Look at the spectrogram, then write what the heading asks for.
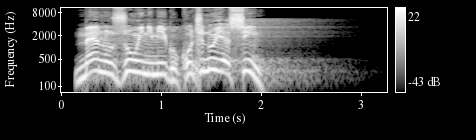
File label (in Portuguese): notify slain you enemy, vox caster portuguese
